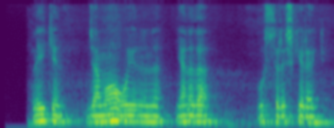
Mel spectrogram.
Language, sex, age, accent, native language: Uzbek, male, 18-24, Qashqadaryo, Uzbek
